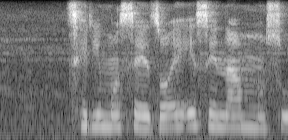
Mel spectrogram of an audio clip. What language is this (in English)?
Tswana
